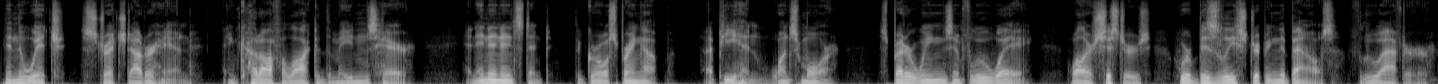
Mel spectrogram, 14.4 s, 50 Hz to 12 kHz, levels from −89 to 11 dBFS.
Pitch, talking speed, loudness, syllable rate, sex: 90 Hz, 195 wpm, -21 LUFS, 4.9 syllables/s, male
